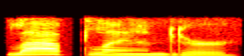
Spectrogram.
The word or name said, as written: Laplander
